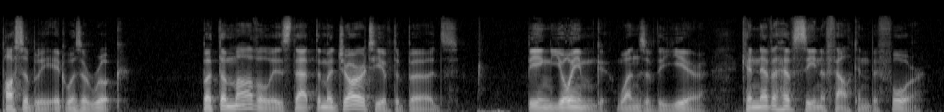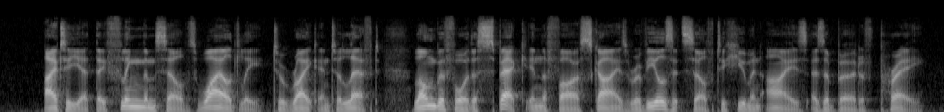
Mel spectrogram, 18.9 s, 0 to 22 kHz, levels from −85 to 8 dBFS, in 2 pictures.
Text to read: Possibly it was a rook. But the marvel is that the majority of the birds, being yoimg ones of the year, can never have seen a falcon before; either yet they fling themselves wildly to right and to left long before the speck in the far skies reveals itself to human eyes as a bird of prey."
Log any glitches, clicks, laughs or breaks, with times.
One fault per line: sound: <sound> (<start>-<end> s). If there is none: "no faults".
sound: whoosh (4.8-5.1 s)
